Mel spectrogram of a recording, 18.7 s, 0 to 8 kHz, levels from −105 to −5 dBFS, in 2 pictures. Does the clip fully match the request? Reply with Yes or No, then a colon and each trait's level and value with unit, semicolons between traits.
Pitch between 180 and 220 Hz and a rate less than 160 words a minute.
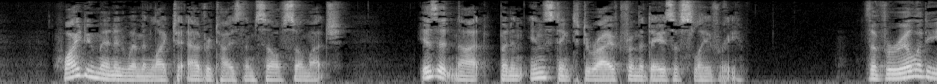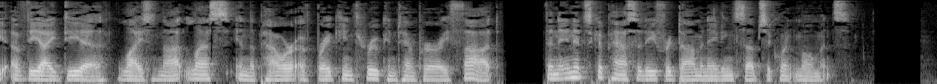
No: low, 105 Hz; average, 150 wpm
